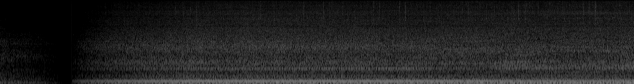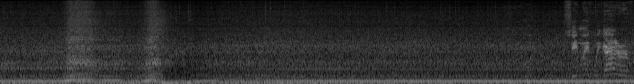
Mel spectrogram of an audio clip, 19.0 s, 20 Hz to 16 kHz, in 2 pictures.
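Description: A 1981 Monte Carlo with a 355 small-block engine cruising on a test drive, a steady low droning hum from inside the car with brief fluctuations, while people talk over it.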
